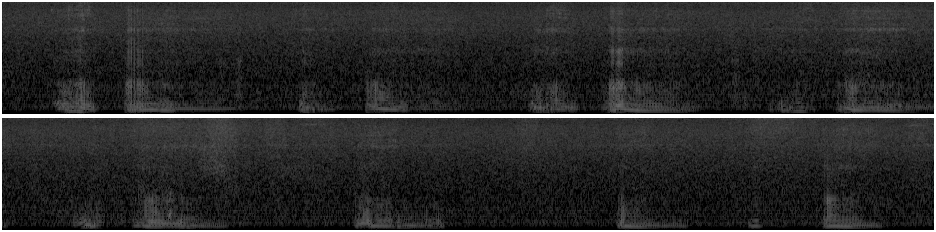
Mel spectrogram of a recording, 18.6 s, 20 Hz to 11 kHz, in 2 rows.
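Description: Soft, irregular snoring sounds from a sleeping dog, about 13 a minute; ordinary snoring in deep sleep.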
